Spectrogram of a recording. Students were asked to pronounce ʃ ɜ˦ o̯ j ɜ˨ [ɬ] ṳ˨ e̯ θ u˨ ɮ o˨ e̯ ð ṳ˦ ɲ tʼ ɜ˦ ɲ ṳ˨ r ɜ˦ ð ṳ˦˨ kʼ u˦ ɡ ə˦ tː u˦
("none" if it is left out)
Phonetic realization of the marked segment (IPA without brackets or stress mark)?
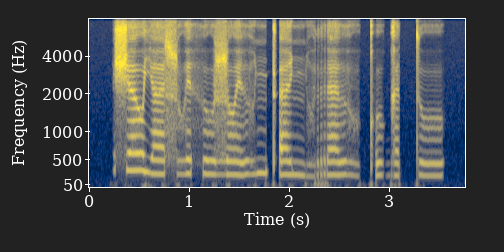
ɬ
